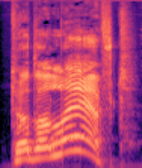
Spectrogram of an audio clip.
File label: world hospital, namvet, survivor voice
